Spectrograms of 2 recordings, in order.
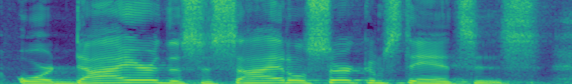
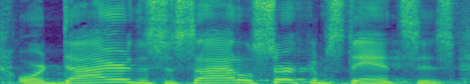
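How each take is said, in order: Both takes have the same delivery.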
